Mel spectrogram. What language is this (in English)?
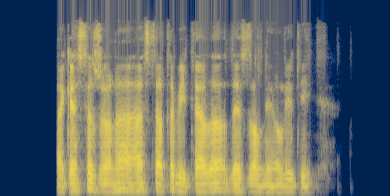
Catalan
